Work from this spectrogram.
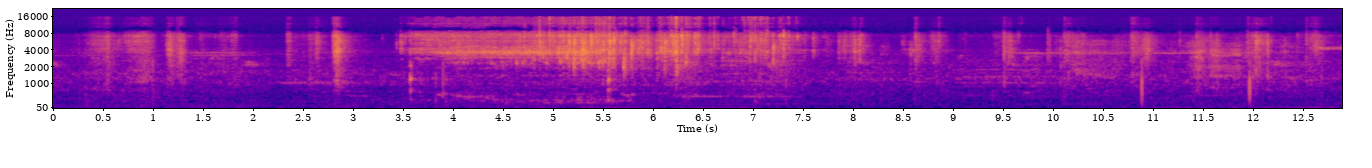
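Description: Water runs from a steel tap in a house washroom, a continuous splashing flow that swells in the middle, with scattered knocks and handling clatter around it.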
